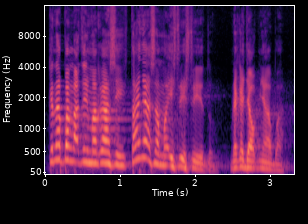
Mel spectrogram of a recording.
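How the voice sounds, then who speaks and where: A male pastor preaching a lively sermon, calling out loudly and dropping to quiet asides. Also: sits high, very fast. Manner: lively preaching, swings between loud calls and quiet asides; acts out quoted churchgoers in put-on voices. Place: church hall.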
